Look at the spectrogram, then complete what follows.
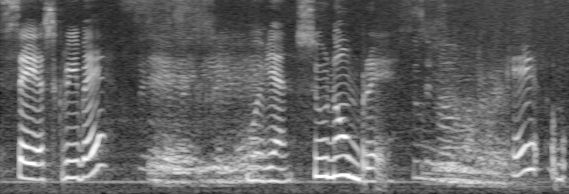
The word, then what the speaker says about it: nombre: Su nombre. Okay. A key is to soften your R's a little bit. Instead of nombre, nombre, like a bre, almost like a D sound to it.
